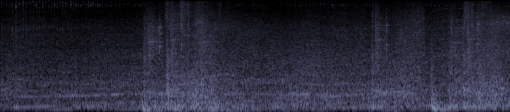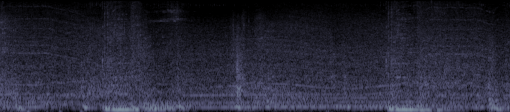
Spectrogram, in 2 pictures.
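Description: A game car's engine hums and whines steadily.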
